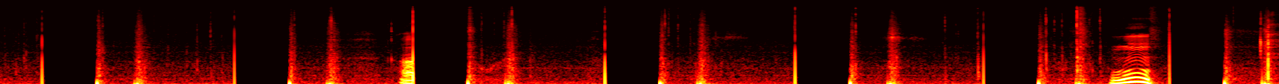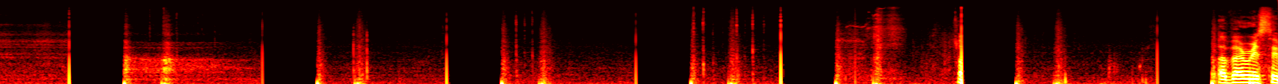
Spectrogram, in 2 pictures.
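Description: Keys clatter on a keyboard in quick, uneven bursts.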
